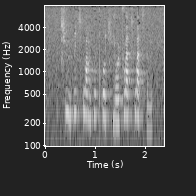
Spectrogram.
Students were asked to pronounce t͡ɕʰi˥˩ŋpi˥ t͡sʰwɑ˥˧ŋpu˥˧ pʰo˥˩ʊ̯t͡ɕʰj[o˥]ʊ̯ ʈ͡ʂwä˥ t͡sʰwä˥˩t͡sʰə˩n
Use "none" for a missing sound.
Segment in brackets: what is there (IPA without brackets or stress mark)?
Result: o˧˥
